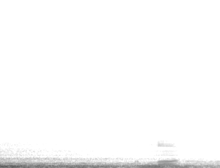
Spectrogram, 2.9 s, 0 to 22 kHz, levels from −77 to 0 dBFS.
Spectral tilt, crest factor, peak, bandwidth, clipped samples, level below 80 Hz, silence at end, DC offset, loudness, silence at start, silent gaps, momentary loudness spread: -11.5 dB/octave; 16 dB; -20 dBFS; 3.8 kHz; under 0.1%; -68 dBFS; 0 s; under 0.1%; -39 LUFS; 0 s; none; 10 LU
